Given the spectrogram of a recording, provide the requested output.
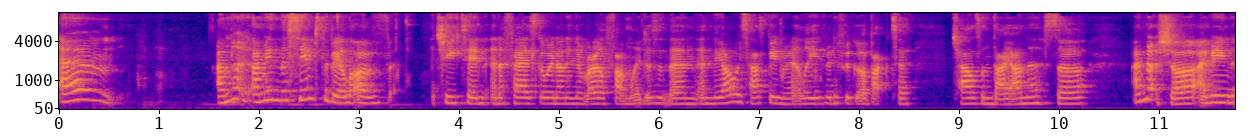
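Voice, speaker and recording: A woman with a Yorkshire accent talks at a fairly quick pace, her medium pitch moving with ordinary variation. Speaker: podcast co-host. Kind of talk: casual chat. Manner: fast.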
